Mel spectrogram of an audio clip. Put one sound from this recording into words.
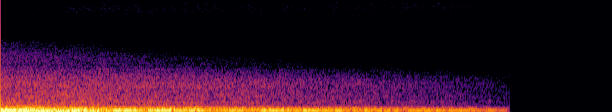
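Bass-heavy music plays from turntables and slowly fades out.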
